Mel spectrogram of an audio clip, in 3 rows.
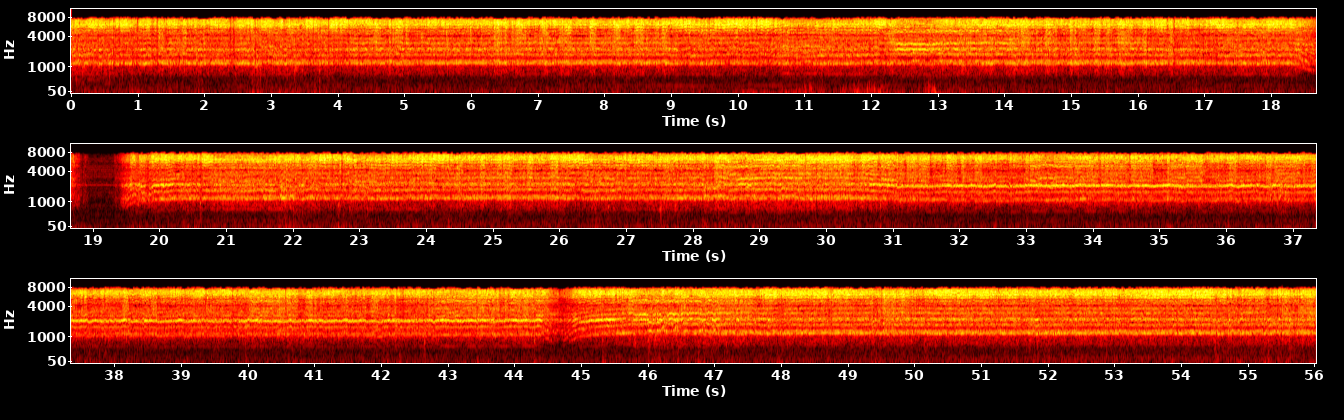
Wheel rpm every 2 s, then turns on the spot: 160, 160, 160, 160, 160, 160, 160, 160, 160, 80, 160, 160, 160, 160, 160, 150, 140, 140, 140, 140, 140, 140, 130, 160, 160, 160, 160, 160.
none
